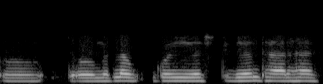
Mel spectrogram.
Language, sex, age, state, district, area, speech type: Hindi, male, 18-30, Bihar, Vaishali, rural, conversation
